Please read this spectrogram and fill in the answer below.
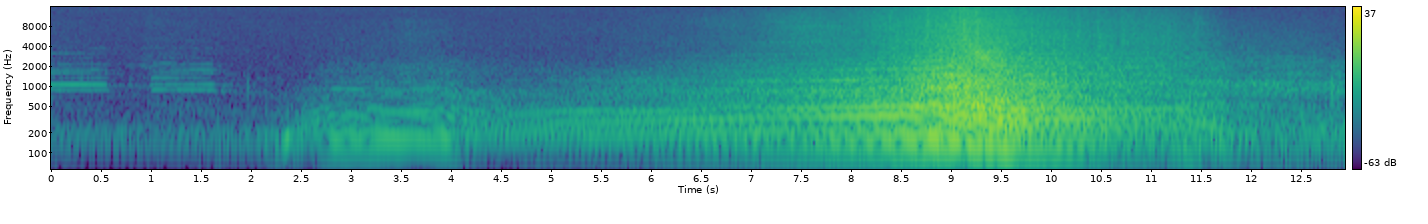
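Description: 2008 GMC Sierra 1500 pickup's V8 accelerating toward and past the listener. The engine pitch climbs, drops once about four seconds in as it shifts up, then climbs again. It is loudest as the truck passes at about nine seconds and fades as it pulls away.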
